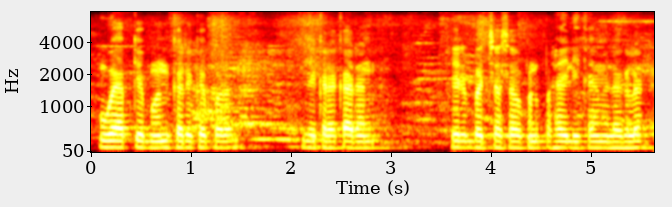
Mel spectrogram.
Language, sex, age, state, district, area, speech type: Maithili, male, 45-60, Bihar, Sitamarhi, rural, spontaneous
